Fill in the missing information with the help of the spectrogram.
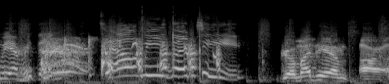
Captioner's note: laughing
